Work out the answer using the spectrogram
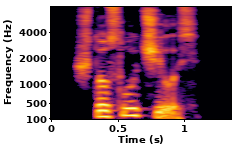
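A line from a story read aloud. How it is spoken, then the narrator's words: Calm question. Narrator (Russian): спросил я спокойно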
